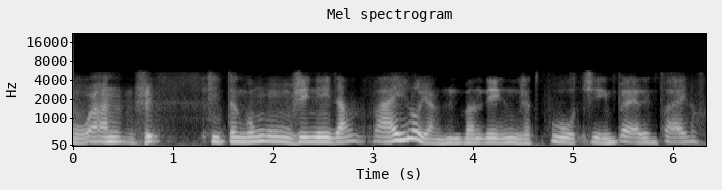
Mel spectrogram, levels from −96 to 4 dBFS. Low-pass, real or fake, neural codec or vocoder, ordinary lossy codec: 5.4 kHz; fake; codec, 16 kHz in and 24 kHz out, 0.4 kbps, LongCat-Audio-Codec, four codebook decoder; none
